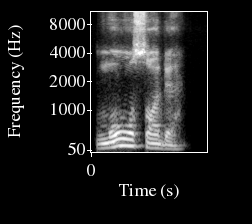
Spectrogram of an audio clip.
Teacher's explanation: Jadi hamzahnya diganti dengan wawu sukun sehingga di situ ada mad thobi'i. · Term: ibdal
